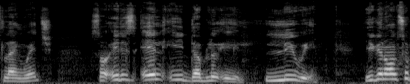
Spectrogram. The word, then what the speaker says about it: lewe: So it is LEWE, Liwi. You can also pronounce you can also know the pronunciations of this particular word clicking on this on this sound icon.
